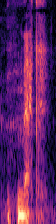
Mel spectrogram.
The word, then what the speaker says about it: Meek: Meek is how the Germans would say it, too. Like a sound rather than E.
